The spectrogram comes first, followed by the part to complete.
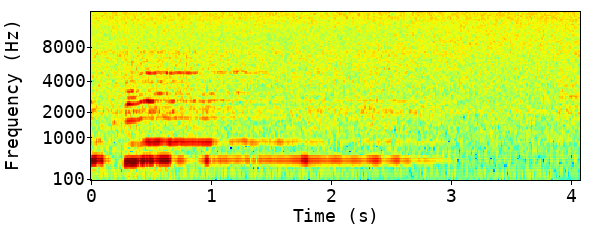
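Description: A woman's voice holding one long note at a steady pitch, with a slight scoop up at its start, fading out about three seconds in. Faint hiss follows.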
